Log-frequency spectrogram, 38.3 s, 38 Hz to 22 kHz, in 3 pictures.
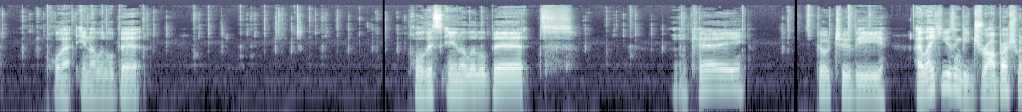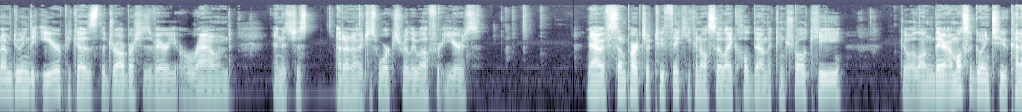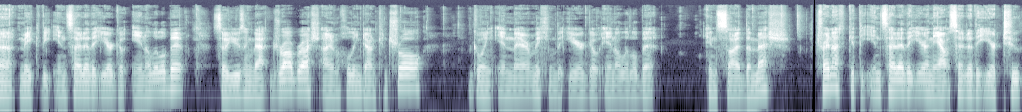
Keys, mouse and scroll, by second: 1.1 middle click, 1.5 click, 1.6 middle click, 2.2 click, 2.3 middle click, 2.8 click, 3.0 ctrl+middle click, 3.7 click, 3.9-5.4 ctrl+middle drag, 5.4 click, 6.1-7.3 ctrl+middle drag, 7.3 click, 7.9-9.9 middle drag, 9.9 click, 10.2-12.5 shift+middle drag, 12.5 click, 12.7 ctrl+middle click, 13.2-15.5 drag, 15.5 middle click, 15.9-17.0 drag, 17.0 middle click, 17.3-18.7 shift+drag, 18.7 ctrl+middle click, 19.2 shift+click, 19.8 middle click, 20.2 click, 21.0 middle click, 21.5-22.7 ctrl+drag, 22.7-23.7 middle drag, 23.7 ctrl+click, 24.0-26.2 middle drag, 26.2 ctrl+click, 26.4 ctrl+middle click, 26.7 ctrl+click, 27.6 middle click, 28.0 ctrl+click, 28.2-29.4 middle drag, 29.4 ctrl+click, 29.6 ctrl+middle click, 30.3 ctrl+click, 30.5 middle click, 30.8 ctrl+click, 31.0-32.6 shift+middle drag, 32.6 ctrl+click, 32.8 ctrl+middle click, 33.8 ctrl+click, 34.3 middle click, 34.7 ctrl+click, 35.1-38.3 shift+middle drag.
